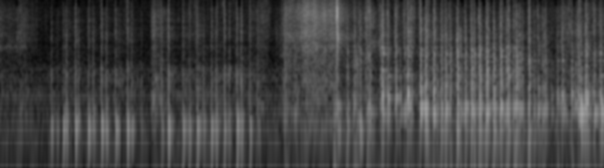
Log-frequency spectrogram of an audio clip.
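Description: Bare and gloved fingertips tap quickly on the lid and sides of a small, hollow, red printed metal Kellogg's tin box held close to the mic. The taps are short, dry clicks with a hollow tinny tone. About halfway through, a soft rustling hiss comes in, and the tapping grows denser, louder and brighter.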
